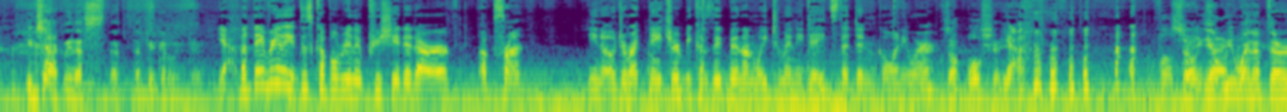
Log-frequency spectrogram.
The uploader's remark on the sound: We recorded this episode in the car on the way to the date & afterward.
